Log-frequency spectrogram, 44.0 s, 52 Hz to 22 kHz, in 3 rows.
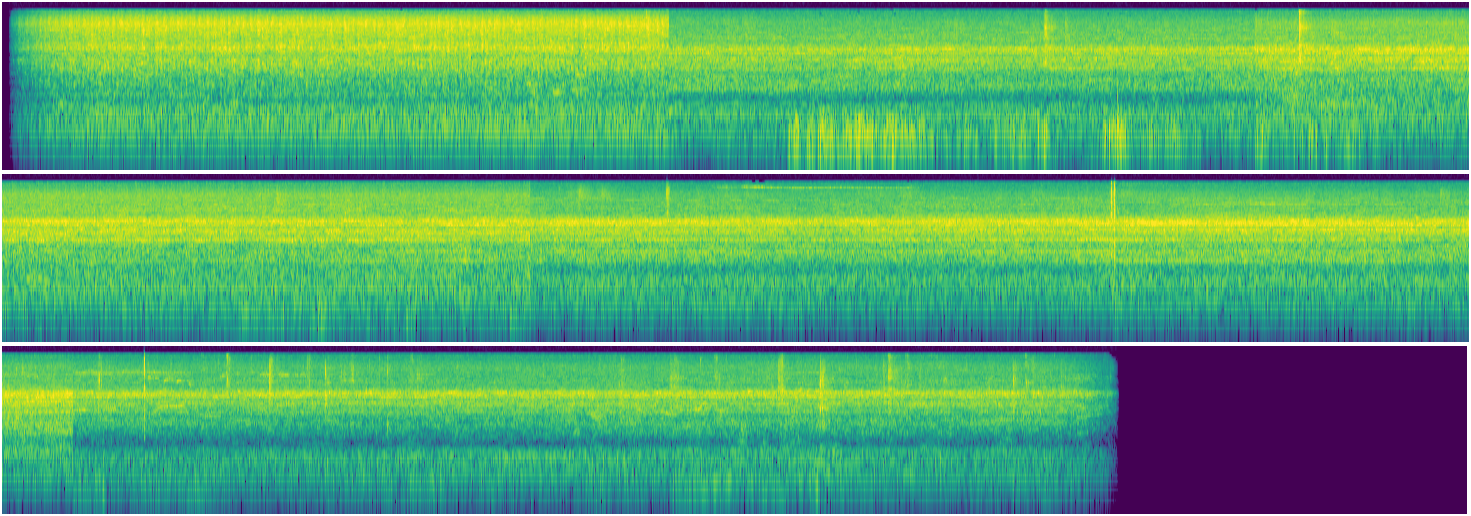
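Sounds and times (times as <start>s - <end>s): fire engine idling: 0.1s - 8.2s, 9.2s - 40.5s
loud low rumbles: 36.0s - 38.0s.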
